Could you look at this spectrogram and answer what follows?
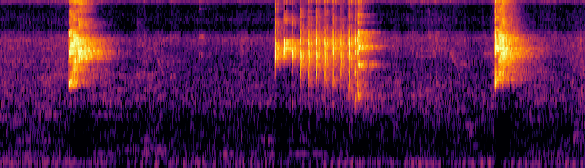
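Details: A lovebird gives three piercing squawky chirps, the middle one a stuttering buzzy rattle, spaced over a few seconds above a low humming background.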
